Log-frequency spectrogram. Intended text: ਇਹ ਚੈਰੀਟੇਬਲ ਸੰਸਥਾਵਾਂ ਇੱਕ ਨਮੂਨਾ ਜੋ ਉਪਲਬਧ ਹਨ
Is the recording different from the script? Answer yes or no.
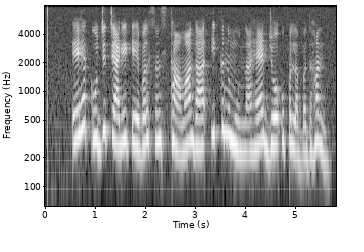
yes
